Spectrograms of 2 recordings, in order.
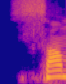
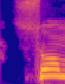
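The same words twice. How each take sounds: First: "सम" with a short uh vowel, low; short vowel in "सम", no long o; exception pronunciation. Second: "सोम" with a long o; rule-based mispronunciation. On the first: Teacher giving the real pronunciation, short low vowel. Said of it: "इसका pronunciation क्या हो जाएगा". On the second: Teacher showing the wrong regular reading, long o. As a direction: stretch the o in "सोम". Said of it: "ये उच्चारण गलत है". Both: Shown as a demonstration.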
